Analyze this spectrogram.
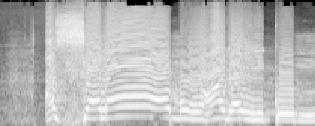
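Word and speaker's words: السلام عليكم: সেটাও রসূল শিখায় দিয়েছে আসসালামু আলাইকুম ওয়া রাহমাতুল্লাহ আসসালামু আলাইকুম রহমাতুল্লাহ এই সালামের প্রথম যে হামজা আছে এই হামজাটা শক্ত করে উচ্চারণ করতে হবে অনেকের হামজাটা বোঝাই যায়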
